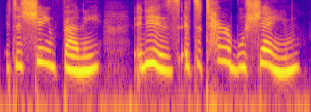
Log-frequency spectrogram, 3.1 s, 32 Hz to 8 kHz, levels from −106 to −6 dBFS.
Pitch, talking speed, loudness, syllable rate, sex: 295 Hz, 190 wpm, -15 LUFS, 5.9 syllables/s, female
